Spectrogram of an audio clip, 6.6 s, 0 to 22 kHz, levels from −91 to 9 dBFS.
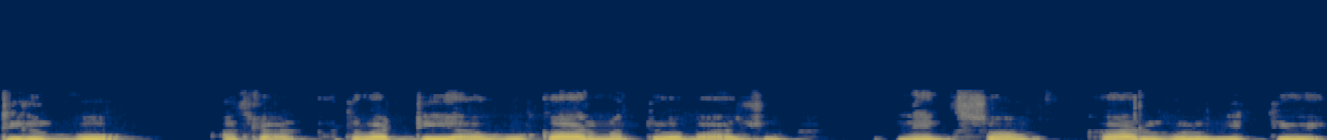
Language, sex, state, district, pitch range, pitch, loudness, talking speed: Kannada, male, Karnataka, Bijapur, 175-195 Hz, 185 Hz, -16 LUFS, 110 wpm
